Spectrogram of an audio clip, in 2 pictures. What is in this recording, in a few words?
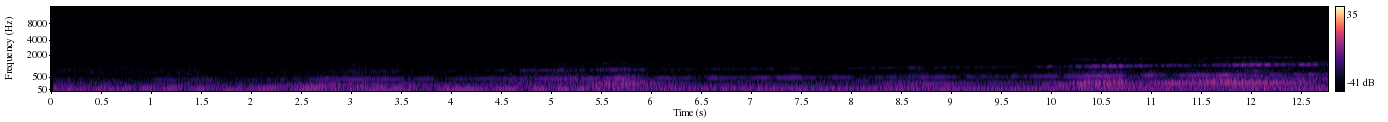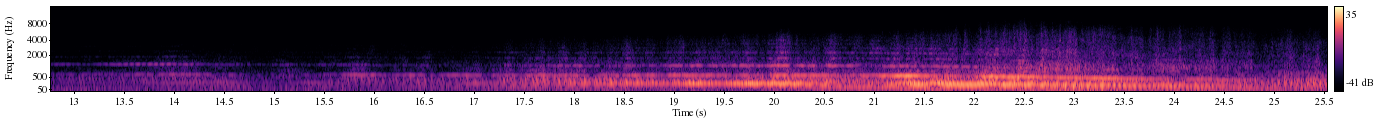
AIRCRAFT CA-13 BOOMERANG PASS STEREO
